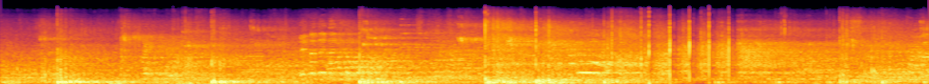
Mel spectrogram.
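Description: Players call out to each other in a large echoing hall.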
